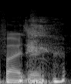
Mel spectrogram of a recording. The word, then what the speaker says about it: Pfizer: by tick tock and pfizer i'm kidding madison's like don't say that word the p word the silent p don't say it the silent p why is that a thing silent letters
